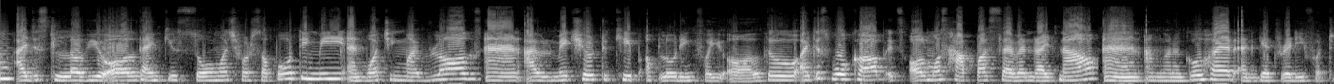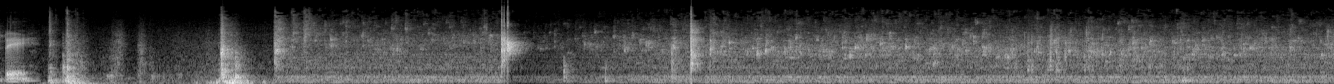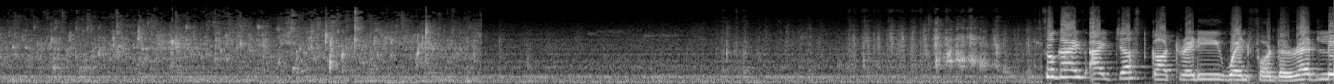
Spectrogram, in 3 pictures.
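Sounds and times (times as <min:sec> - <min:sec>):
knocks: 0:13.8 - 0:14.3
tap running into sink: 0:18.2 - 0:22.0, 0:23.0 - 0:25.8.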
